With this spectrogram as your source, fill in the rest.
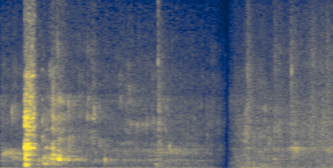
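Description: Biryani being slowly stirred in a pot in a home kitchen: a sharp scrape of the ladle against the pot, then softer scraping strokes, a brief pause and a few more light stirs, close up with no talk.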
